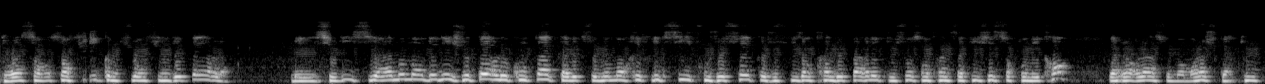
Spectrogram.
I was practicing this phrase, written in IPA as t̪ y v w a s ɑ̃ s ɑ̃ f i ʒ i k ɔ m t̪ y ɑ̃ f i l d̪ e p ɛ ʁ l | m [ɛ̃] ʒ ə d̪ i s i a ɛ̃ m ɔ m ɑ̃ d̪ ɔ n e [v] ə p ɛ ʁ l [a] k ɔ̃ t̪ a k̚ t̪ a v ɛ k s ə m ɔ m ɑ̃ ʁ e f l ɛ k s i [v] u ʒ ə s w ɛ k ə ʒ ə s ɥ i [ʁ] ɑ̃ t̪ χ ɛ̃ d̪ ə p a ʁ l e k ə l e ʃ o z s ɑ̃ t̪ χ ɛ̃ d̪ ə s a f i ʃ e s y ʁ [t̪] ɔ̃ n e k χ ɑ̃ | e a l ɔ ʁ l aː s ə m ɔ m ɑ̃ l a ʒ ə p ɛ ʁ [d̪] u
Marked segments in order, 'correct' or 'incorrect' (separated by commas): incorrect, incorrect, incorrect, incorrect, incorrect, correct, incorrect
